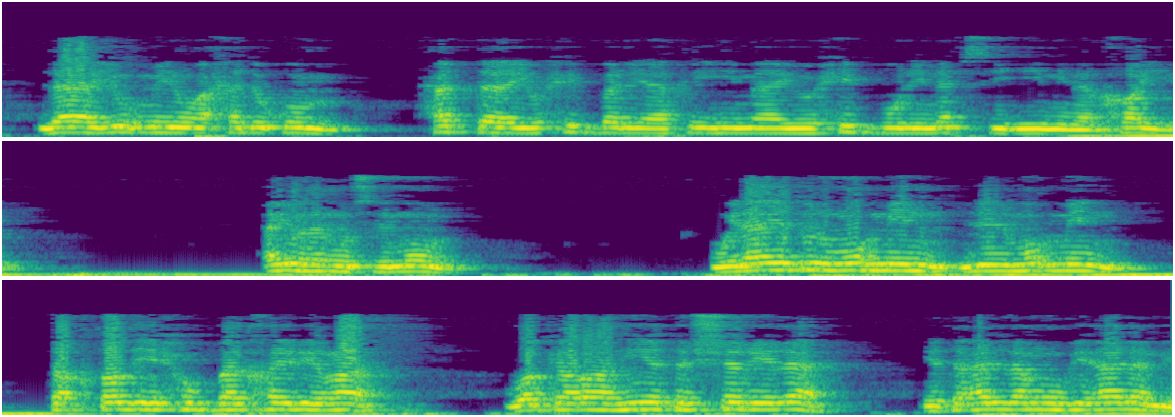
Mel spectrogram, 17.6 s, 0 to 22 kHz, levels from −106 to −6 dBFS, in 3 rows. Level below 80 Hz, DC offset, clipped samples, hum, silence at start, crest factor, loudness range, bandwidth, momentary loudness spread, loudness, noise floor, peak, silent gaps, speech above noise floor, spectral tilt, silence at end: -26 dBFS; under 0.1%; under 0.1%; none; 0.2 s; 10 dB; 3 LU; 8 kHz; 11 LU; -14 LUFS; -38 dBFS; -2 dBFS; none; 26 dB; -8 dB/octave; 0 s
